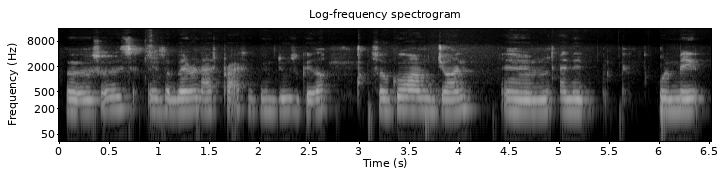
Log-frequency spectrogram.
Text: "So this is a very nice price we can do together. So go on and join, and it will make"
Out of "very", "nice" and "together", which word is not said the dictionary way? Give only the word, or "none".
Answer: very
